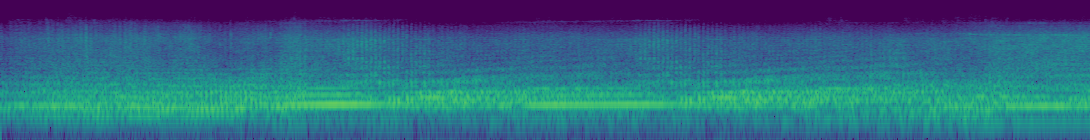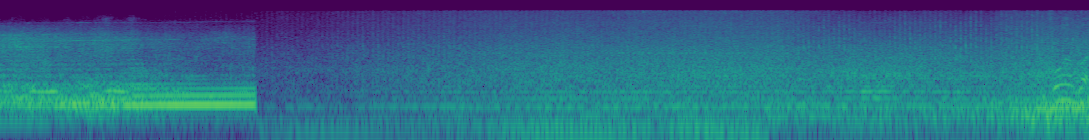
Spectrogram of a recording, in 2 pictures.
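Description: Military attack helicopters fly low and fast just above the ground, their rotors and engines making a loud, continuous roar that later drops to a quieter, steadier rumble, with a narrator speaking over it.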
